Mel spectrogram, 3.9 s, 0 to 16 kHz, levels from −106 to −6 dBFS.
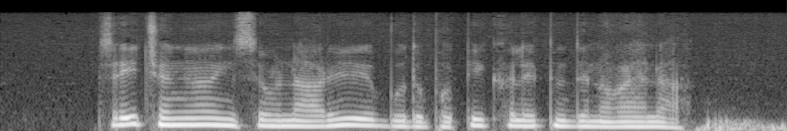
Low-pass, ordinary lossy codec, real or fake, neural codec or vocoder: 10.8 kHz; none; fake; codec, 24 kHz, 0.9 kbps, WavTokenizer, medium speech release version 1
